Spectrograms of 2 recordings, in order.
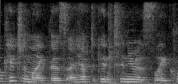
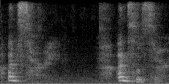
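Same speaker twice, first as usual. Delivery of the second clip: soft, breathy-free murmured sorry; Minnesota apology; 7 semitones higher, 4 dB quieter, faster than usual. Retold or imitated. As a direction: mumble the apology under your breath. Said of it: "People from Minnesota are always apolo".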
